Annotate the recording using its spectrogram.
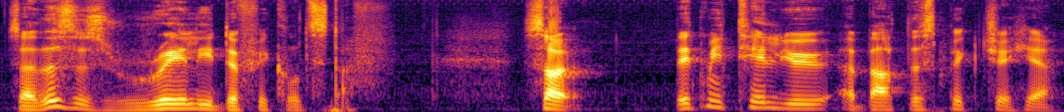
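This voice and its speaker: Standing at a lectern on a conference hall stage, a middle-aged South African man who works as a sports physician gives a lecture in a conversational, emphatic way. His voice is medium in pitch, captured without echo through the lectern microphone, and he is animated with gestures and uses emphatic pauses.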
